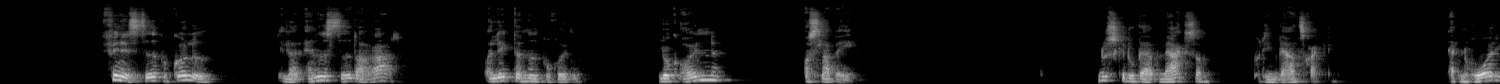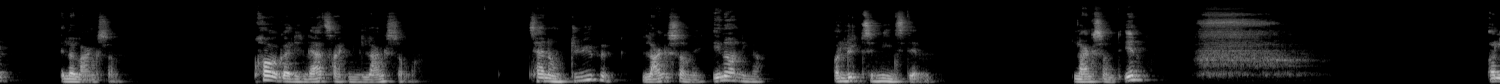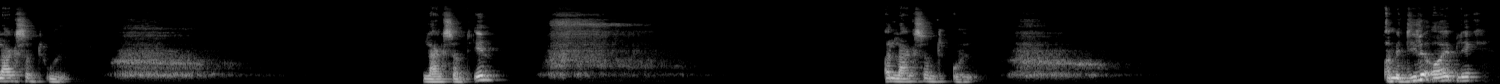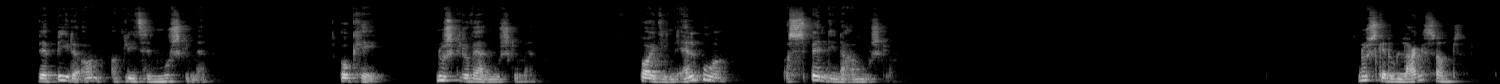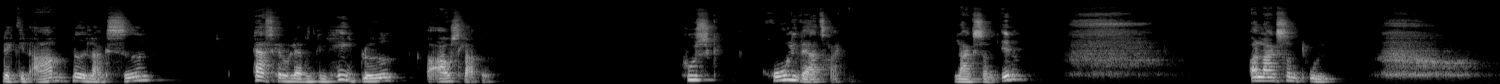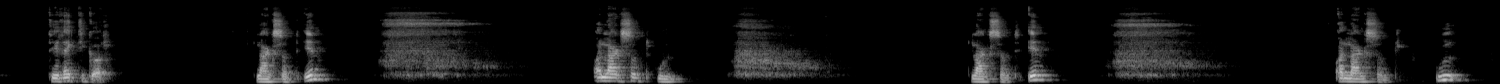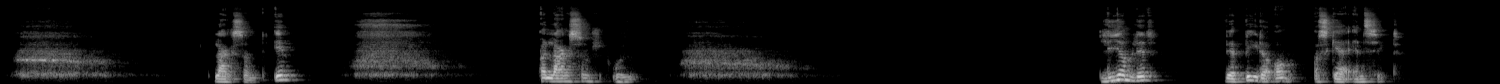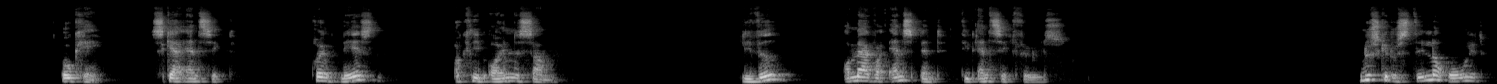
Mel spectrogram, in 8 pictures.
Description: Afspændingsøvelse.mp3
